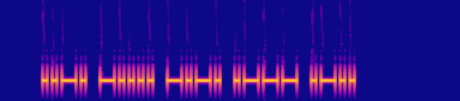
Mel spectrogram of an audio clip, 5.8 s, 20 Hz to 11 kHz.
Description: Morse code, heard as a keyed tone, about 20 wpm, 700 Hz. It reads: F6CJL
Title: DXCC-100 Call Signs - 5 Characters - Repeated 3x - 20wpm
